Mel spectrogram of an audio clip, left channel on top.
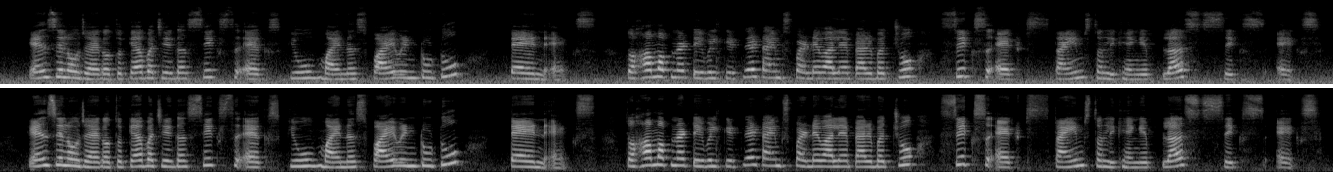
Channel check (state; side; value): noise; left; rumble, 13 dB below the sound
